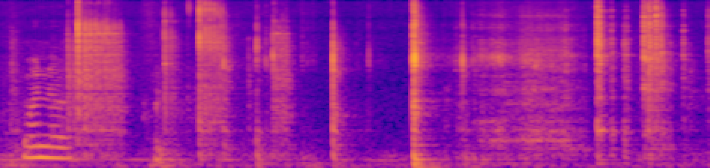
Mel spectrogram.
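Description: Plastic Lego pieces clicking and clattering as they are handled, with a sharp snap a little past halfway.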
